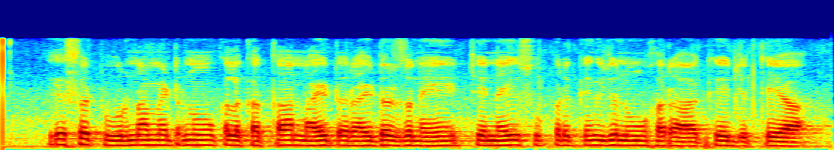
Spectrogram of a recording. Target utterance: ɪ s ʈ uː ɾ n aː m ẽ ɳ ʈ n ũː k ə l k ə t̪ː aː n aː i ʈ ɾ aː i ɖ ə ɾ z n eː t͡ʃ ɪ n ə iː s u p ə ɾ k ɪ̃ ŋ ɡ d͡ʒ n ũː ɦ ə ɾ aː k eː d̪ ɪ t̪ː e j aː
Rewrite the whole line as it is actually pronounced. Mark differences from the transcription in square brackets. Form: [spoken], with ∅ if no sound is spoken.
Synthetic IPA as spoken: ɪ s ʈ uː ɾ n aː m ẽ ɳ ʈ n ũː k ə l k ə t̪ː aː n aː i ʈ ɾ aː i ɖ ə ɾ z n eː t͡ʃ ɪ n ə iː s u p ə ɾ k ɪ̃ ŋ ɡ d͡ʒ n ũː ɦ ə ɾ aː k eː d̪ ɪ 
